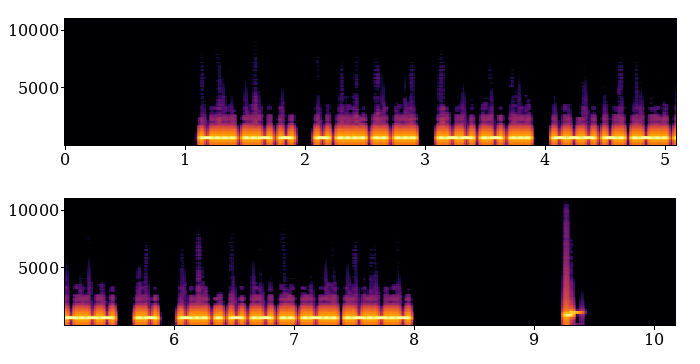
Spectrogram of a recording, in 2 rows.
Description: Morse code, heard as a keyed tone, about 40 wpm, 700 Hz. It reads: BUT THIS WAS ONLY A DETAIL.
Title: Sentences from Top 1500 Words 40wpm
